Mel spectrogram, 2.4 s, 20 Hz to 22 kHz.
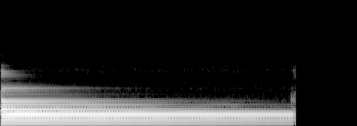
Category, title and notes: Instrument samples > String
Random guitar notes 001 D3 04
electric, guitar, stratocaster, electricguitar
